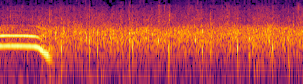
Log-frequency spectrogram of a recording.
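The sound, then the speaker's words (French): Studio audience applause on a French television show as a guest arrives: a short tone slides downward at the start, then loud, dense clapping carries on at an even level. “Mesdames et messieurs, on peut applaudir. Cyprien est venu nous rejoindre pour l'émission.”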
